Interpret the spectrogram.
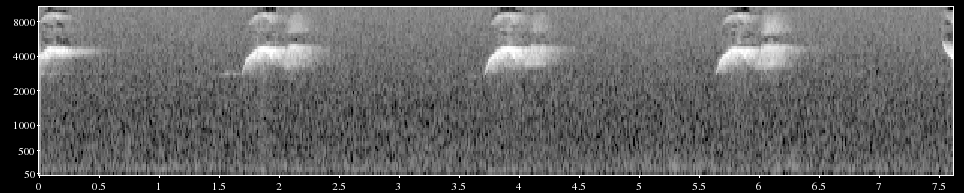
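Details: Bird singing love songs at night after coming back; high, clear whistles repeated about every two seconds, four notes in all, each a short falling slur, with faint low background hum.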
